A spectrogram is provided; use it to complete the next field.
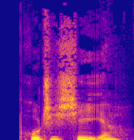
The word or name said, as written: protegere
